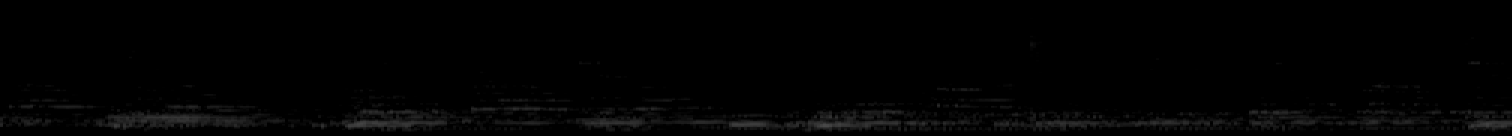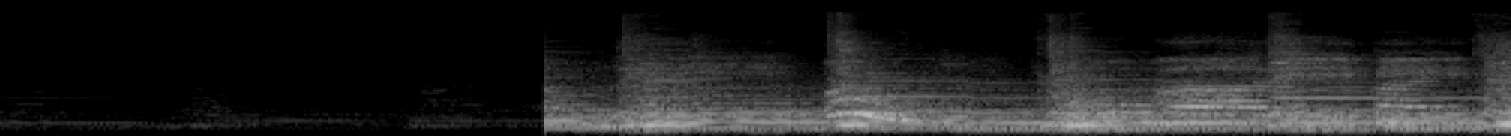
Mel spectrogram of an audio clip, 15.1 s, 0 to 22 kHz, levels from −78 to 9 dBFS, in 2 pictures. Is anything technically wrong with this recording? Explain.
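Yes, there are two faults. From 0.0 to 10.28 s, the sound is nearly gone, about 38 dB down, leaving a faint residue. This is likely one channel inverted, which cancels shared content when the channels are summed. From 11.00 to 12.40 s, the audio runs 5.84% fast and about 98 cents sharp, close to a semitone, then snaps back. This is likely a drift correction step retiming playback to rebalance a buffer.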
